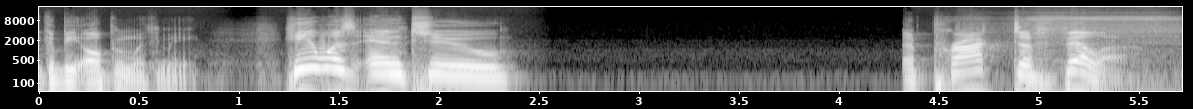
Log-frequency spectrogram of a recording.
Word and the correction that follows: proctophilia: A proctophilia.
